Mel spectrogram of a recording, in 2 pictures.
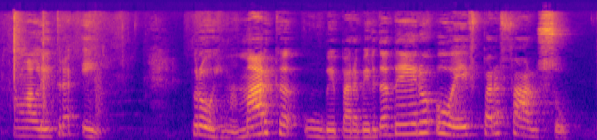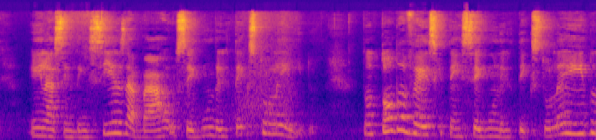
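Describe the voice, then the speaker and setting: A woman's voice: a little high, a little hiss or hum. Brazilian woman teacher, echoey room. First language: Portuguese. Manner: explanatory, repeats words slowly, checks with "tá?" and "vale?". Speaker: Spanish teacher. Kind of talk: recorded online class, correcting exercises.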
